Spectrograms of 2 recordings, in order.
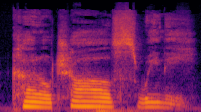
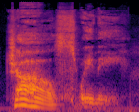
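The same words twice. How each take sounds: First: Said in the usual way. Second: Put-on slow self-introduction in an American accent; lightly voiced American pilot; Sweeney's American accent. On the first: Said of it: "These mysterious airmen helping the French". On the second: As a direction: give "Charles Sweeney" like a suave American flyer. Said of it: "with a strong American accent".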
